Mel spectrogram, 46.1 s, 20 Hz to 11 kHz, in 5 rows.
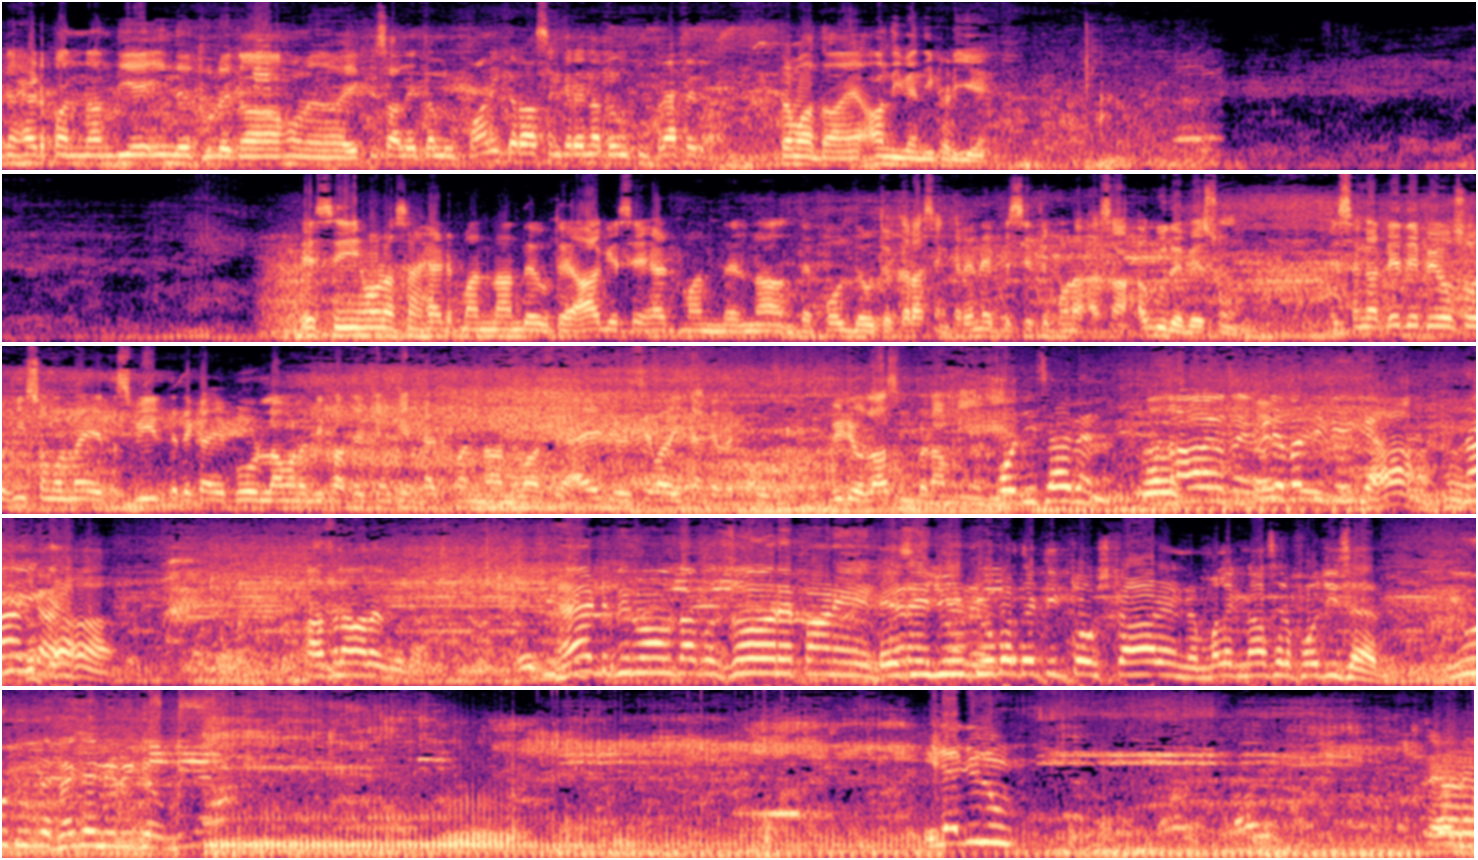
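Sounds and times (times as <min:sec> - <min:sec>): men talking: 0:00.0 - 0:07.8, 0:10.8 - 0:39.3, 0:39.9 - 0:46.0
road traffic: 0:00.0 - 0:46.0
burst of voices: 0:36.2 - 0:46.0.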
